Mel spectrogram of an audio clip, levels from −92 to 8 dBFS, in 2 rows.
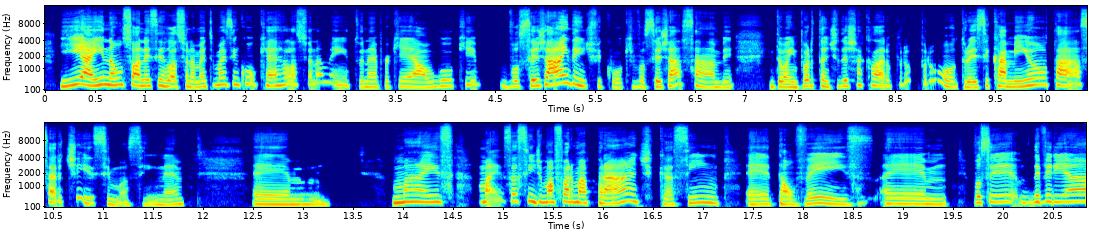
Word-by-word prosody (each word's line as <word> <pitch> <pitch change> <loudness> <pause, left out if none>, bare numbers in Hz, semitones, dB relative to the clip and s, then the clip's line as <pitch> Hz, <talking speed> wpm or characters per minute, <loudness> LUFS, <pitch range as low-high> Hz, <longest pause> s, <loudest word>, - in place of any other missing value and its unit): e 240 +7 +4
aí 245 0 +9
não 255 -1 +4
só 245 -2 +5
nesse 225 +1 0
relacionamento, 195 +1 -1
mas 260 +1 -1
em 265 - -2
qualquer 245 -4 -2
relacionamento, 255 - -6
né, 185 0 -2
porque 195 +1 -10
é 190 -1 -1
algo 185 +5 0
que 140 -10 -7 0.2
você 200 +3 0
já 260 +5 +9
identificou, 205 - -3
que 180 - -17
você 190 +1 -2
já 220 +3 +2
sabe, 180 -3 -2 0.4
então 190 0 0
é - - +1
importante 200 +1 -2
deixar 215 +5 -2
claro 230 -3 +1
para 255 - -13
o - - -34
para - - -10
o 405 - -3
outro, 190 -2 -1
esse 180 +5 -1
caminho 210 +6 +3
tá - - +3
certíssimo 205 - -4
assim, 180 0 -9
né. 165 +2 -4 0.7
Eh, 175 -2 0 1.0
mas 250 +1 +2 0.3
mas 255 +3 -1
assim 280 -1 -1
de 245 - +1
uma 245 +1 +6
forma 250 -3 +4
prática 225 -2 +1
assim, 220 +6 -3 0.3
eh, 175 +1 -3
talvez, 185 0 -1 0.3
eh, 195 -1 -2 0.5
você 250 +2 -2
deveria 250 +2 -1
215 Hz, 150 wpm, -23 LUFS, 190-250 Hz, 1.0 s, aí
